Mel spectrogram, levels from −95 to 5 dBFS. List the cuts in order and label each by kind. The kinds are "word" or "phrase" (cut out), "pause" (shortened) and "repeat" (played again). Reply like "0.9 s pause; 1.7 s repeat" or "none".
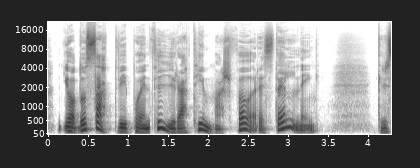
1.3 s word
